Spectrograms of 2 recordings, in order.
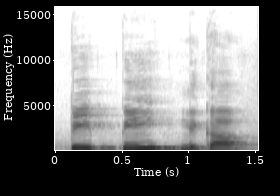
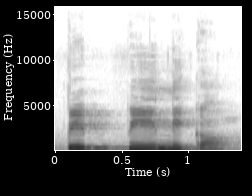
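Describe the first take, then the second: First: पिपीलिका slow, light first syllable, more weight in the middle, then light again; careful syllable stress. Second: Said in the usual way. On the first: Shown as a demonstration. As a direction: spell out पिपीलिका by its stress, slowly. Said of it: "इस पे कम जोर लग रहा है, इस पर ज़्यादा, फिर कम". (पिपीलिका धीरे, बीच पर ज़्यादा ज़ोर) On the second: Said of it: "इसको बोलकर देखें कैसे बोला जाता है".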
